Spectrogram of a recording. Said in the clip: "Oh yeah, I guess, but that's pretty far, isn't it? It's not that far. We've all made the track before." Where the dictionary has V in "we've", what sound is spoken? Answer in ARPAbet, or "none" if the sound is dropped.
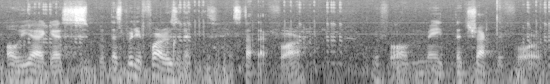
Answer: F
